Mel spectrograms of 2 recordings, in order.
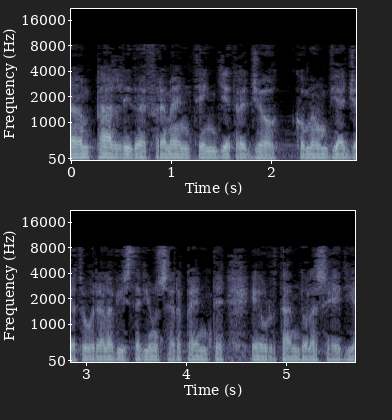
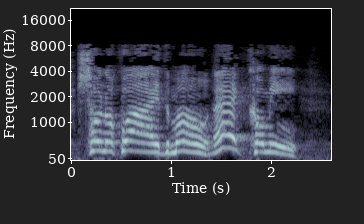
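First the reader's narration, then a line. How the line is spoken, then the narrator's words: Shouting. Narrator (Italian): gridando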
